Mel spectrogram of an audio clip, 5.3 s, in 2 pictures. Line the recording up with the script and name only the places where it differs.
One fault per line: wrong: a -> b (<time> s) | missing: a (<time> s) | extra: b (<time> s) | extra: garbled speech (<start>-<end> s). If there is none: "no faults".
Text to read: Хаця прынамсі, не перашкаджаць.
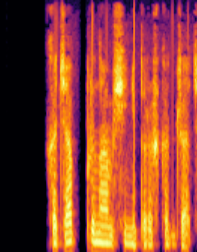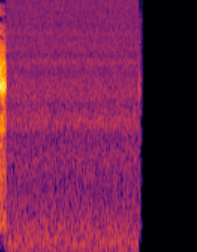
extra: б (0.9 s)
